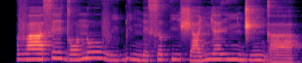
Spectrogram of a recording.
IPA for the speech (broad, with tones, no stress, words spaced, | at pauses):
vaː˧se˦ dɔ˧noː˦ vi˨ɓi˧ŋe˨ sə˧ki˧ ʃa˧ ɲɛ˦ɣĩ˦ d͡ʒĩ˦ɡaː˨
